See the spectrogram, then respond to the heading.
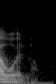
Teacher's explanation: La vocal tónica en esta palabra sobre la que recae la fuerza de la voz es la E. Esta es átona.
